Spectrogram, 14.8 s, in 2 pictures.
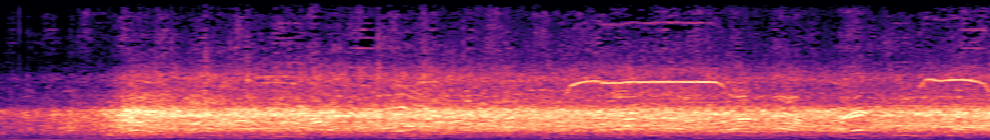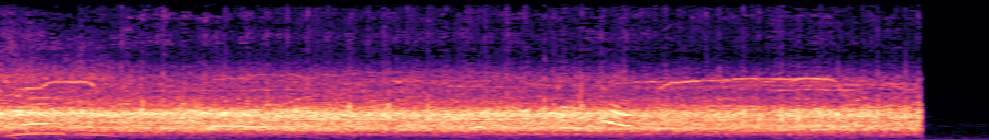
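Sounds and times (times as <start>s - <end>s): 
crowd cheering at a UFC match: 0.0s - 14.4s
laughter: 0.0s - 14.4s.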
